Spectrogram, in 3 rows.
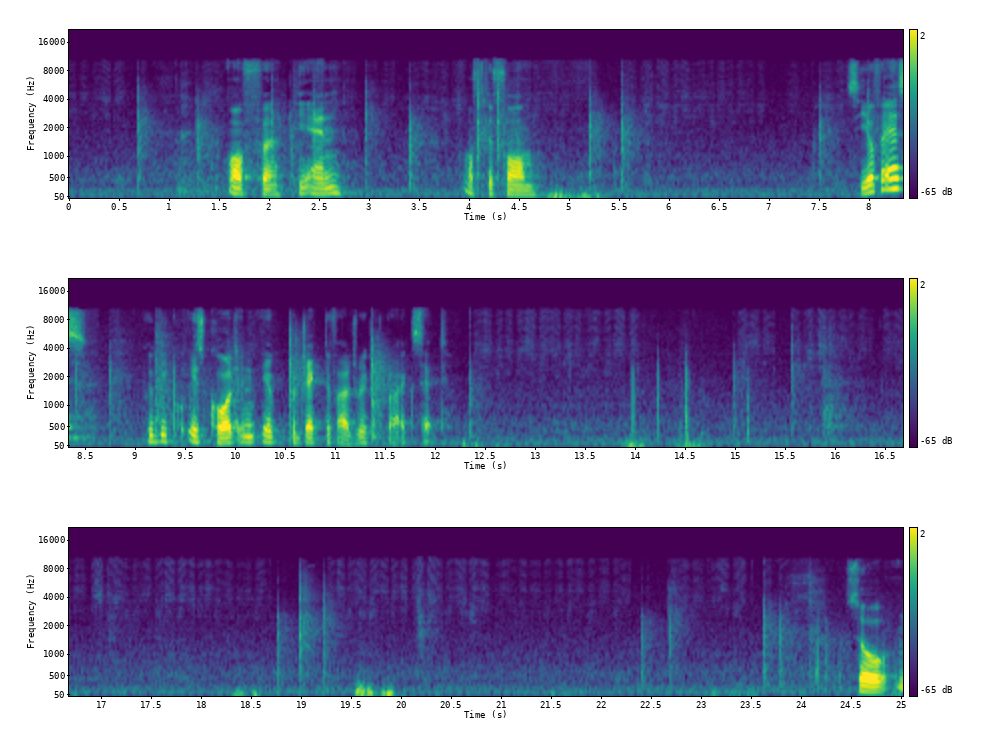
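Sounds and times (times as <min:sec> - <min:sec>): writing on a board: 0:00.0 - 0:10.7, 0:11.3 - 0:11.7, 0:12.3 - 0:24.1.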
